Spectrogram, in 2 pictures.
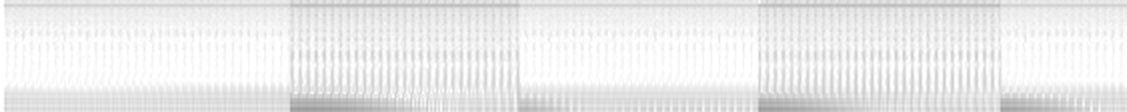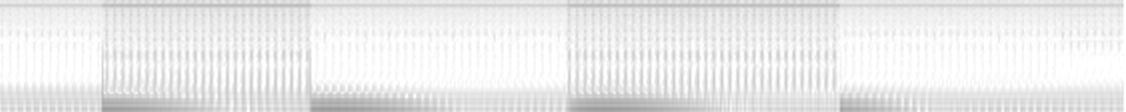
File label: noise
